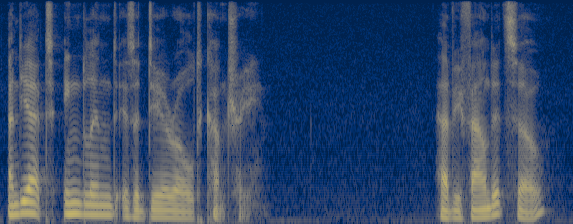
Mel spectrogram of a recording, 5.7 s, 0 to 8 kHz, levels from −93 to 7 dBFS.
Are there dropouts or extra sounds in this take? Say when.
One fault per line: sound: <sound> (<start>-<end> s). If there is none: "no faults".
no faults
